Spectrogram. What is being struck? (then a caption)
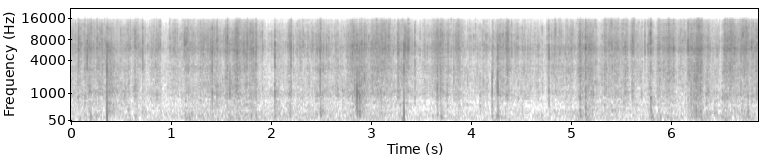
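Plastic bubble wrap sheet. A large clear plastic bubble wrap sheet with air-filled bubbles is lifted and crumpled by fingers with red-painted nails. It gives a steady, bright crinkling broken by many sharp crackles, with almost no low end.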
